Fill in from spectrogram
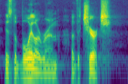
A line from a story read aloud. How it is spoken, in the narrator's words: Spurgeon said softly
